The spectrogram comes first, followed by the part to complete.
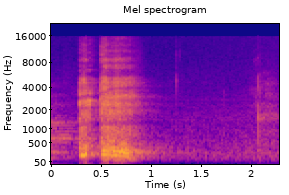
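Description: A man clearing his throat: a short burst and then a longer one within the first second.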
